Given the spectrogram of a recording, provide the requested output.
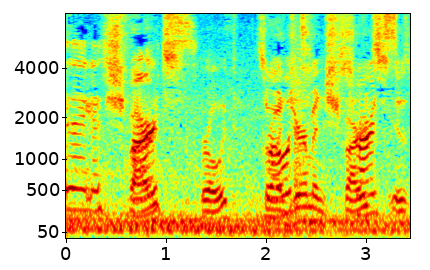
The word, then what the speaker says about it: Schwarzbrot: Schwarzbrot.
